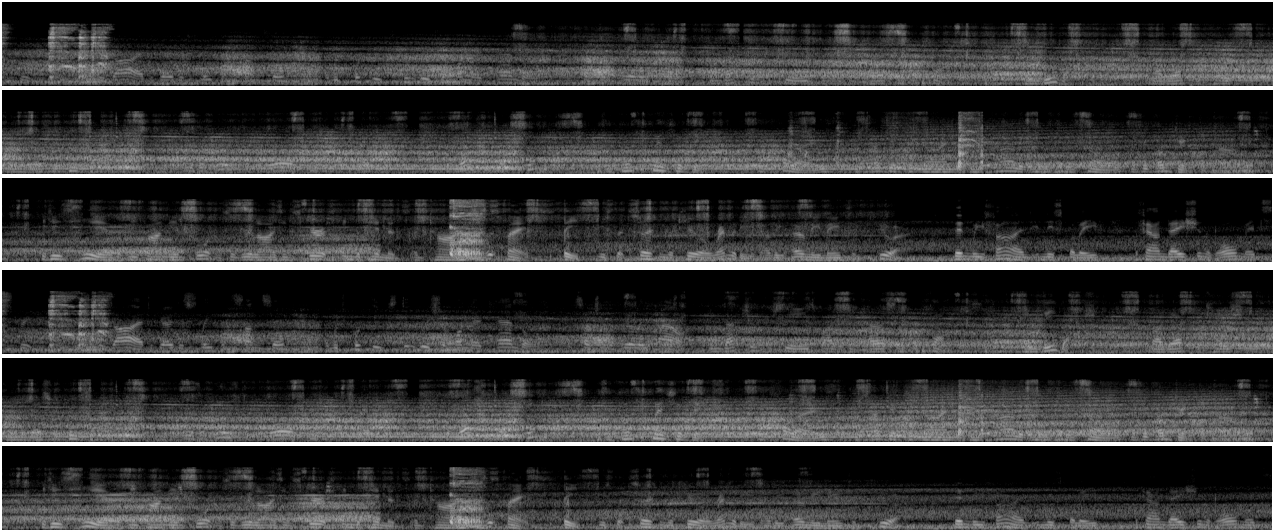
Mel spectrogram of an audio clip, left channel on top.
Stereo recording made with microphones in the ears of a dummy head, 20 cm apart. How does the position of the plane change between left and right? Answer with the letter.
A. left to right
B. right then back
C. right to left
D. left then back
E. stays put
A.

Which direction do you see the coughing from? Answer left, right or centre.
left.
